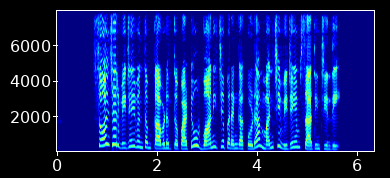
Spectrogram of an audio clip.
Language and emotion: Telugu, neutral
